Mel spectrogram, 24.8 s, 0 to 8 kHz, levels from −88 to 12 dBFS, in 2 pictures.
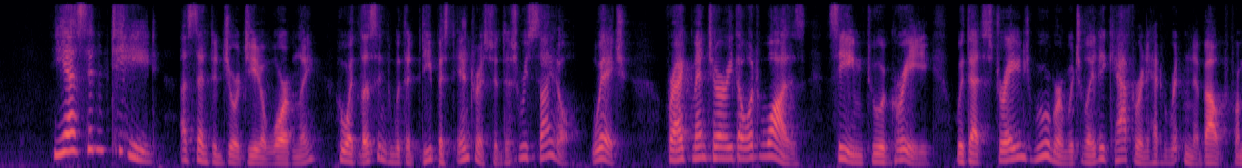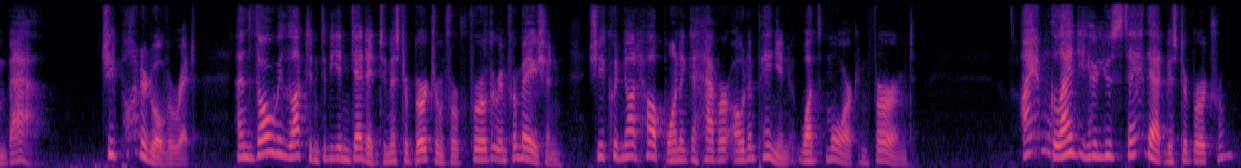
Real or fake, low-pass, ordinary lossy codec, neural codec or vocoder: fake; 7.2 kHz; MP3, 64 kbps; codec, 16 kHz in and 24 kHz out, 0.6 kbps, FocalCodec, streaming, 4096 codes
